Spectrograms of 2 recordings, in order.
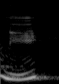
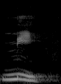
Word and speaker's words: knee: K, knee, K, N, I, knee. In this word, the letter K is silent, like K, N, I, knee.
